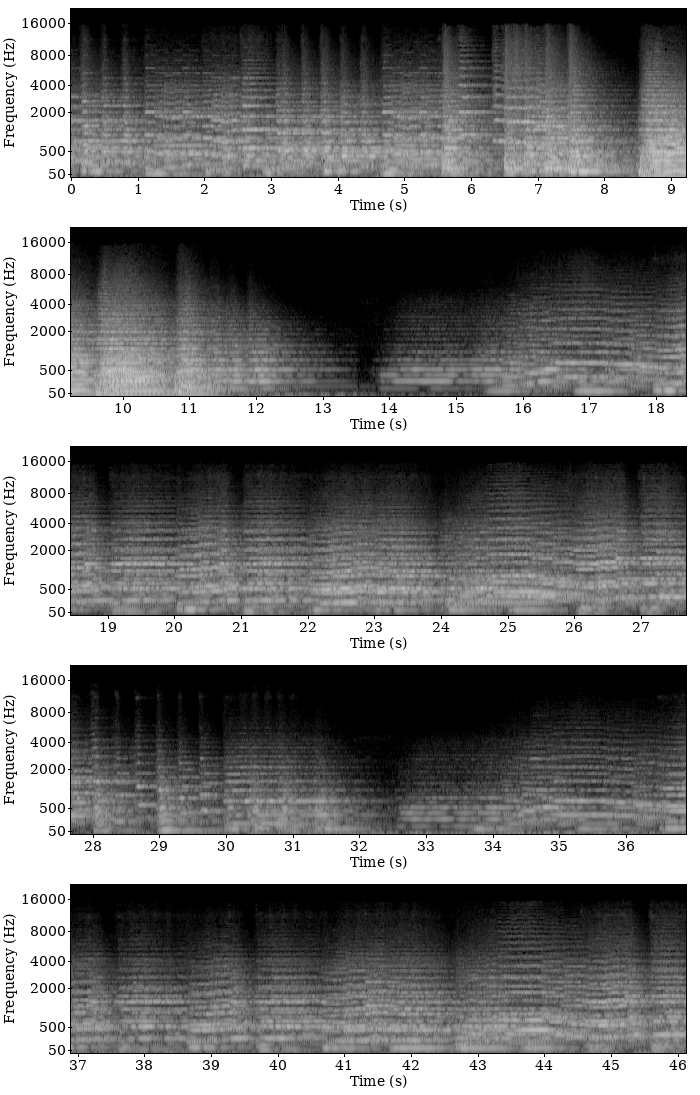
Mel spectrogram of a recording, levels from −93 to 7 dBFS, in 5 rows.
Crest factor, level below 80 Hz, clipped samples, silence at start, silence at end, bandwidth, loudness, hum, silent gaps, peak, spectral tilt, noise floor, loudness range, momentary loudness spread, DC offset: 22 dB; -40 dBFS; under 0.1%; 0 s; 0 s; 14.5 kHz; -26 LUFS; none; none; -4 dBFS; -6.5 dB/octave; -60 dBFS; 16 LU; 16 LU; under 0.1%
